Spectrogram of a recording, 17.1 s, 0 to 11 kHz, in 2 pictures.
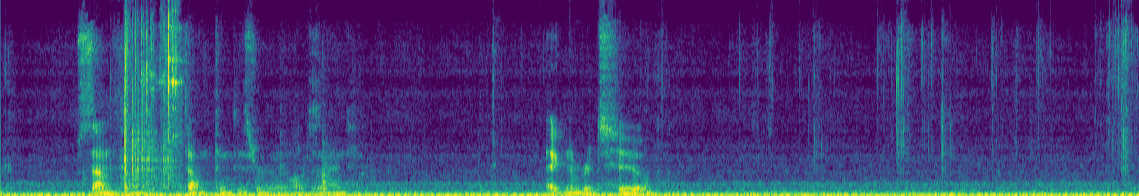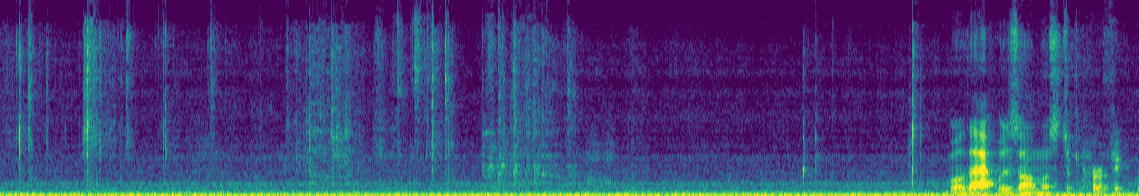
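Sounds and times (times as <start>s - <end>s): steady low hum: 0.0s - 17.0s
foil wrapper crinkling and tearing: 5.6s - 12.8s.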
